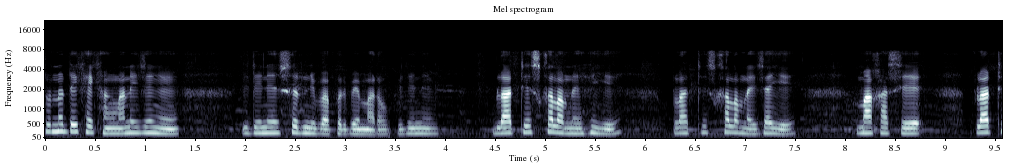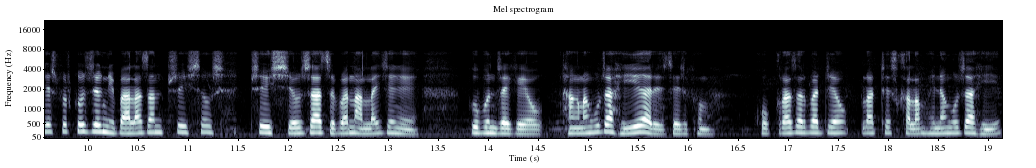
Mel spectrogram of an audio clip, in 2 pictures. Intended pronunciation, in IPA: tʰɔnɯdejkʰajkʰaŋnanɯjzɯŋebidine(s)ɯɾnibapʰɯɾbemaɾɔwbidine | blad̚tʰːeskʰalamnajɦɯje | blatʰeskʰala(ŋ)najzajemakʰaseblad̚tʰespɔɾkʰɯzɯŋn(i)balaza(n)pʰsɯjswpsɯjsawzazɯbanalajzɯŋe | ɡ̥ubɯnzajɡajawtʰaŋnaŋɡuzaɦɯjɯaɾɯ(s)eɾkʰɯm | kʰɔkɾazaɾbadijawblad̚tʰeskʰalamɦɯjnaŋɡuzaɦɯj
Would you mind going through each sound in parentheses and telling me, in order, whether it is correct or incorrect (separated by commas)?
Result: correct, incorrect, correct, correct, incorrect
